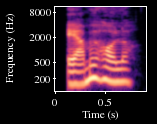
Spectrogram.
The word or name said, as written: ærmeholder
